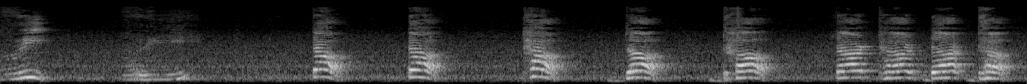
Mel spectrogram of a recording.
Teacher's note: ये मूर्धा से उत्पन्न होने के कारण इन शब्दों को हम कहते हैं मूर्धन्य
